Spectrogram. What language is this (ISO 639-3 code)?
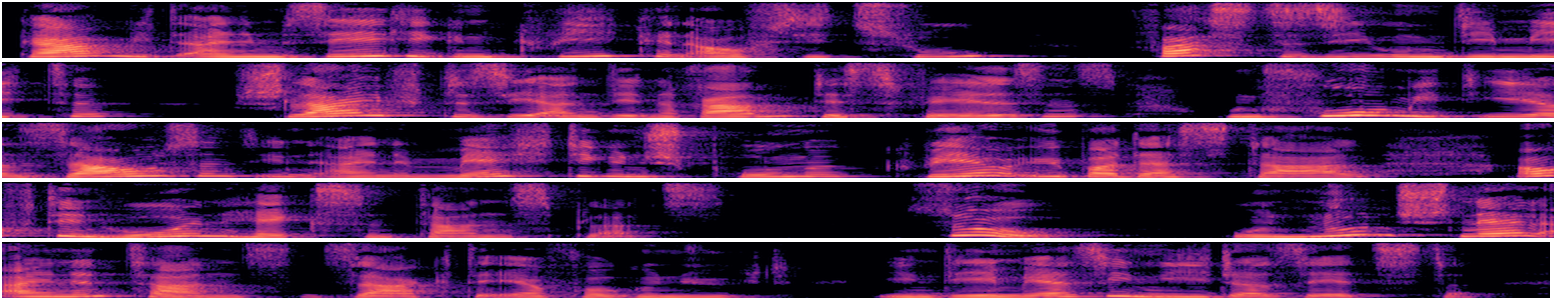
deu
